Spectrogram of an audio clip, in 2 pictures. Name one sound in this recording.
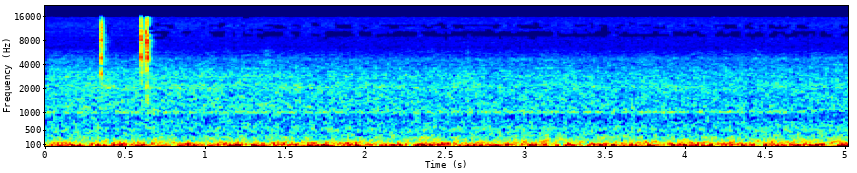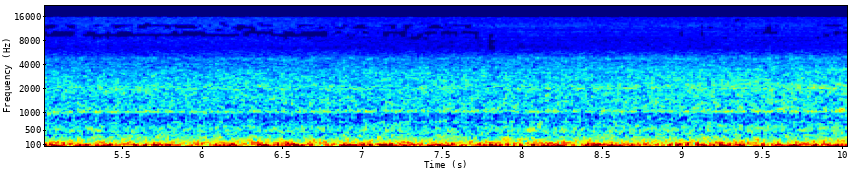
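Rain patters on a windscreen.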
